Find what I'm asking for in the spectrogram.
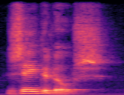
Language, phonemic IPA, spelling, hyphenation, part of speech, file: Dutch, /ˈzeː.dəˌloːs/, zedeloos, ze‧de‧loos, adjective, Nl-zedeloos.ogg
- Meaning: indecent, immoral (often with connotations of sexuality)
